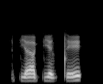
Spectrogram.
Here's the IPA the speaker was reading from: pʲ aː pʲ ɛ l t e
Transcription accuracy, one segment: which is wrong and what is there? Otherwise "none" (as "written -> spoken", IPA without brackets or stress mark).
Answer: none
